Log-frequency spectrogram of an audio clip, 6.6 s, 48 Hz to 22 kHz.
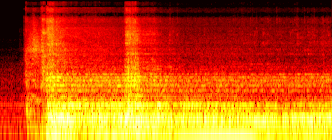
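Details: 1969 Chevrolet Camaro RS/SS convertible, replacement 350 V8, aftermarket carburetor and exhaust, cold start: quick crank, two flares, then steady even V8 idle without misses; always starts right up.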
